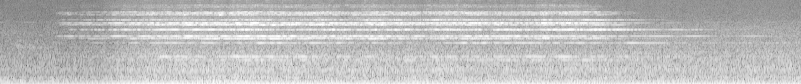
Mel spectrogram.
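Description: Altar bells rung during the elevation of the chalice at the consecration, a bright shimmering ring of several high tones that holds for about five seconds and then fades away. A steady low hum sits underneath.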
